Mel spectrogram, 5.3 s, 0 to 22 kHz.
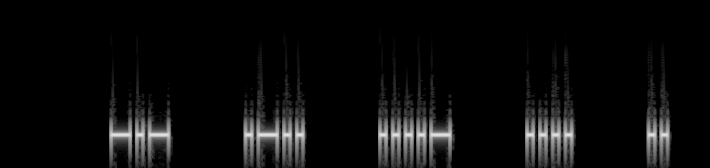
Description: Morse code, heard as a keyed tone, about 25 wpm, spaced as for 12 wpm, 700 Hz. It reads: KL4HI
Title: USA Call Signs - 4x Character Spacing - 25wpm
